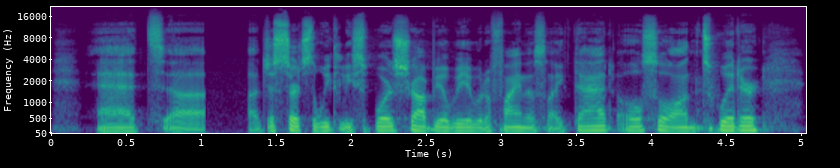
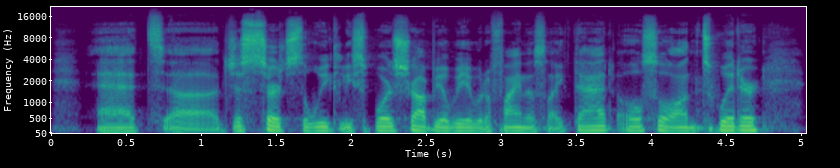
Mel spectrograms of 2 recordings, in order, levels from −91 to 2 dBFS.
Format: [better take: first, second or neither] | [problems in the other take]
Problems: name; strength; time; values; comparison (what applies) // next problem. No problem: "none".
second | audio freezing; at 1 s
